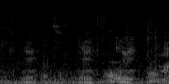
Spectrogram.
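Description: Native piglets in a bamboo pen grunt and squeal in several short bursts close by, with a rustling background and no talk.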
